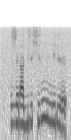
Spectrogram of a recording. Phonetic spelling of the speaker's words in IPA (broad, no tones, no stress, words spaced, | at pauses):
zɘɾabʲɨxʲɘ ŋɨŋiɾʲɘ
